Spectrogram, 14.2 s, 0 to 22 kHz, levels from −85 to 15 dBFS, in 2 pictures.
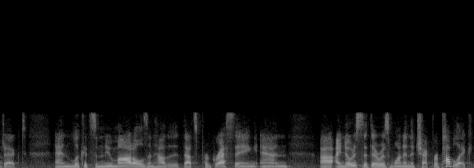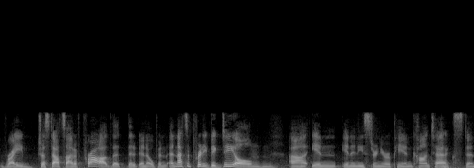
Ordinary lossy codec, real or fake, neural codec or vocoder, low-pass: MP3, 48 kbps; fake; codec, 16 kHz in and 24 kHz out, 1 kbps, XY-Tokenizer; 7.2 kHz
